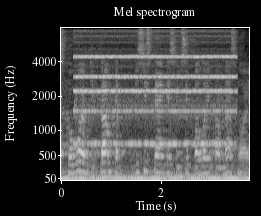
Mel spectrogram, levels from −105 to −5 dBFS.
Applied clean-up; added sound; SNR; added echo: none; Organ; -4 dB; reverberation time 0.8 s.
